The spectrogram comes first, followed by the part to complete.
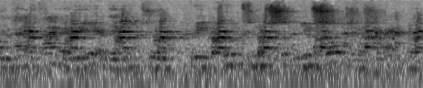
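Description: A person's voice from the audience, off the microphone, asking the lecturer a question in short, quick syllables.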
